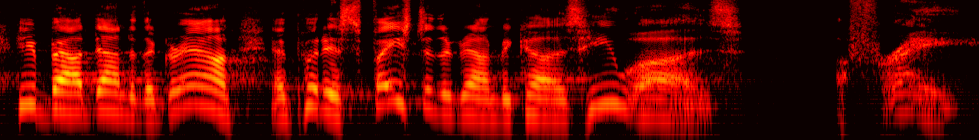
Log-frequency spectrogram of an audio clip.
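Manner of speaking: normal talking voice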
